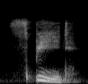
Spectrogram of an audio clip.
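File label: "speed", Nepali; force and motion new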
